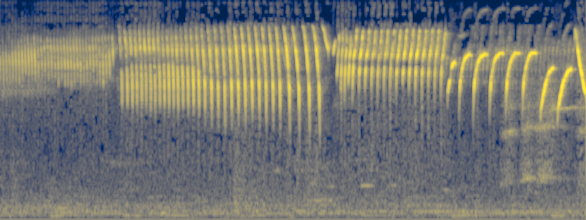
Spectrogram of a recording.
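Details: Canary in full song, a champion-style 'gacor' singer: a fast buzzy trill on one pitch gives way to quick rising rattles, then a series of loud swooping down-slurred whistles near the end.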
